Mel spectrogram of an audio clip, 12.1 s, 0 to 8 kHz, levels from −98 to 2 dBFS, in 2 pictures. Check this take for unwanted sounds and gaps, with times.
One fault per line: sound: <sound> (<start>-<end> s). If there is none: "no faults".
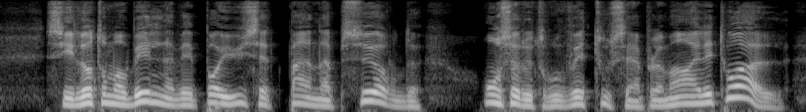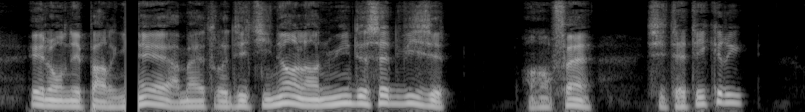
sound: dropout (7.0-7.1 s)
